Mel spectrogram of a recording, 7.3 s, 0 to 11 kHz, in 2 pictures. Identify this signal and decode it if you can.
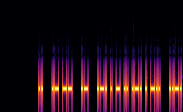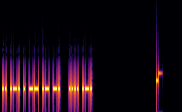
Morse code, heard as a keyed tone, about 44 wpm, 700 Hz. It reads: I AM A RETIRED FIREMAN HR
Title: Common QSO Phrases Encore 45wpm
